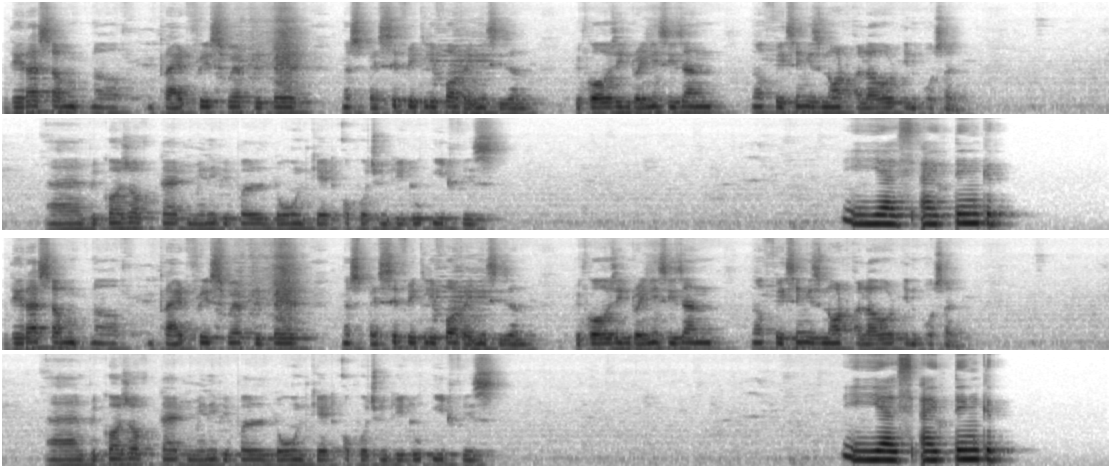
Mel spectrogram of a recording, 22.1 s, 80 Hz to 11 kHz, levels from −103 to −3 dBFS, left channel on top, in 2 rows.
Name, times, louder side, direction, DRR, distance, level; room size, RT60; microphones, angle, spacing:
voice 1, 0.0-3.0 3.4-5.3 5.7-7.1 7.5-9.6 11.5-16.0, right 1 dB, 25° right, 7 dB, 2.0 m, -27 dB
voice 2, 19.5-21.0, right 4 dB, 85° right, 11 dB, 1.2 m, -18 dB
15.5 x 13.5 x 4.2 m, 0.43 s
head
